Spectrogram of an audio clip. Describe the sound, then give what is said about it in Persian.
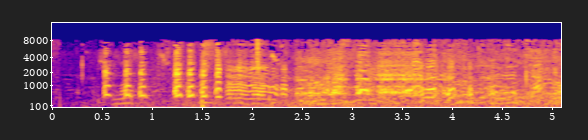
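Kalangi chickens, a breed long raised in Afghanistan, cluck in a quick run of sharp bursts, then a rooster's crow rises and blends into a dense, ongoing chorus of fowl calls, fairly loud. “تربیت مرغ کلنگی در افغانستان سابقه داشته و صاحبان مرغ به همه خصوصیات آن آشنا هستند”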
